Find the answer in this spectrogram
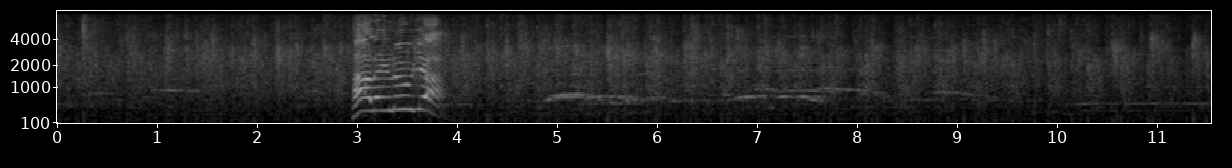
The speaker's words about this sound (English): Now give the Lord a hand clap of praise.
